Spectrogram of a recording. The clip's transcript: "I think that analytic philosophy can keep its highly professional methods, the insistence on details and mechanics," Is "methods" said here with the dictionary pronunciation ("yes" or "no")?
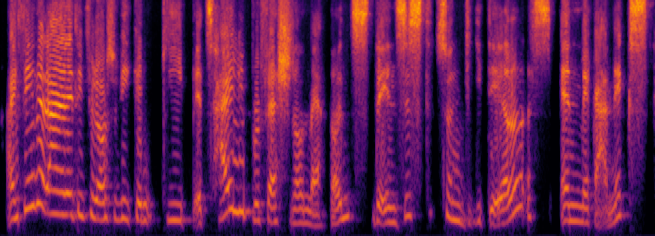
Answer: no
